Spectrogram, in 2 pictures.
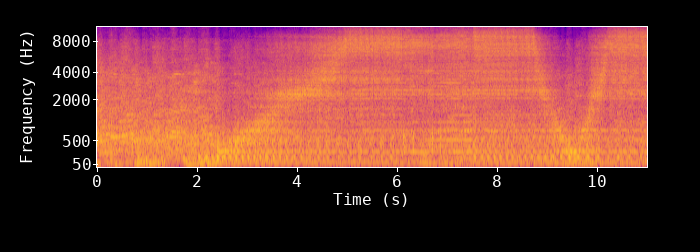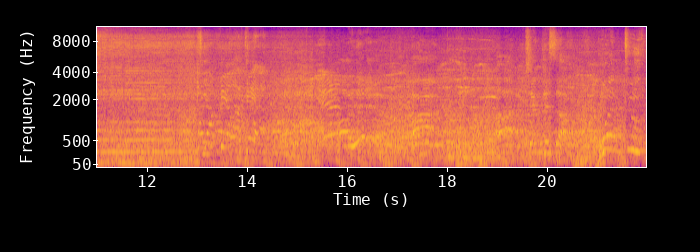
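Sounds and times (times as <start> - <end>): dj mixing records over pa: 2.7 - 8.9.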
